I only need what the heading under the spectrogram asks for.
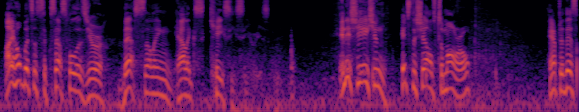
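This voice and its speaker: An actor playing an exuberant, slick late-night TV host in a video game, bantering with showy, effusive chattiness. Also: male voice, high-pitched, vocal fry, a little hiss or hum, heavily acted. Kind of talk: theatrical talk show interview banter.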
